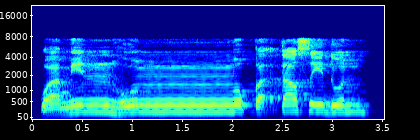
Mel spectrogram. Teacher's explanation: mimnya dirubah menjadi huruf yang sama dengan setelahnya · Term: idgham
